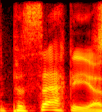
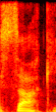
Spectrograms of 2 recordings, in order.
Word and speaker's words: Psaki: I'm going to tell you about, is this Psaki? I think is how you say it. – Psaki Sake. – Is it Psaki? – Not to be confused with the drink Sake.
